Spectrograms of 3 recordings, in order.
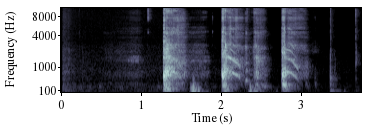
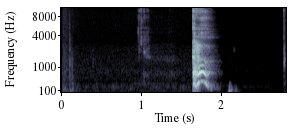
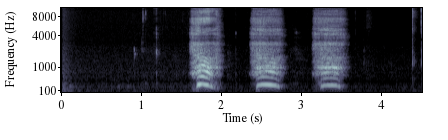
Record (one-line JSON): {"three_cough_length": "3.8 s", "three_cough_amplitude": 29004, "three_cough_signal_mean_std_ratio": 0.3, "cough_length": "2.8 s", "cough_amplitude": 29784, "cough_signal_mean_std_ratio": 0.22, "exhalation_length": "4.5 s", "exhalation_amplitude": 15396, "exhalation_signal_mean_std_ratio": 0.38, "survey_phase": "beta (2021-08-13 to 2022-03-07)", "age": "45-64", "gender": "Female", "wearing_mask": "No", "symptom_none": true, "smoker_status": "Never smoked", "respiratory_condition_asthma": false, "respiratory_condition_other": false, "recruitment_source": "REACT", "submission_delay": "1 day", "covid_test_result": "Negative", "covid_test_method": "RT-qPCR", "influenza_a_test_result": "Negative", "influenza_b_test_result": "Negative"}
